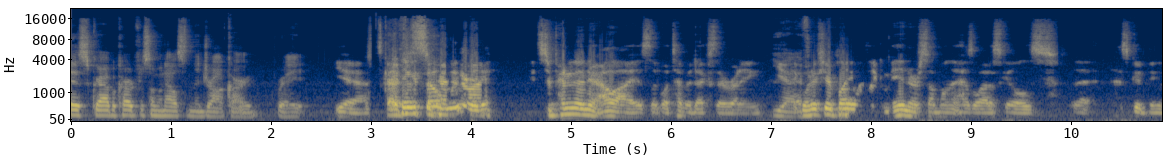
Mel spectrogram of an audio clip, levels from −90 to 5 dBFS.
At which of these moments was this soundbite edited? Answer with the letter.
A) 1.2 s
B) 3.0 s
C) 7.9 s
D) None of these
B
